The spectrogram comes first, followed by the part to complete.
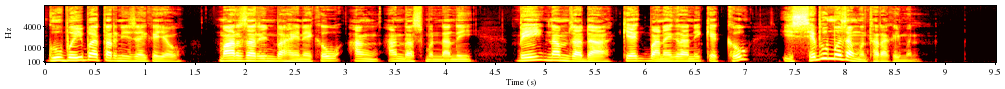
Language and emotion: Bodo, disgusted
